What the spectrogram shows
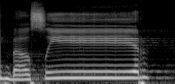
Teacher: Ro-nya ini dibunyikan secara tarqiq kalau berhenti. · Maka dibaca panjang si-nya boleh 2, boleh 4, boleh 6 harokat asal konsisten dalam sekali membaca. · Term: mad arid li sukun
